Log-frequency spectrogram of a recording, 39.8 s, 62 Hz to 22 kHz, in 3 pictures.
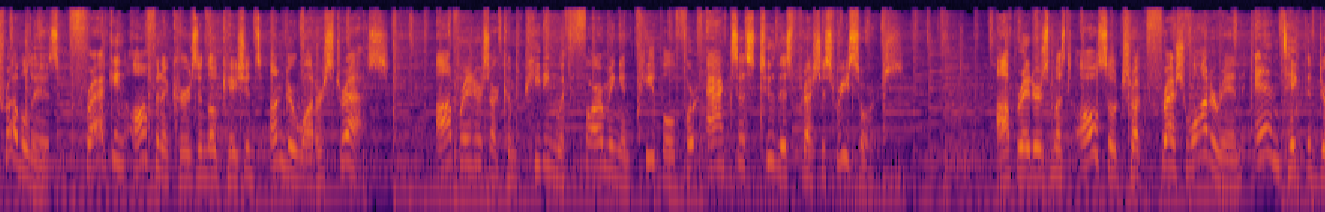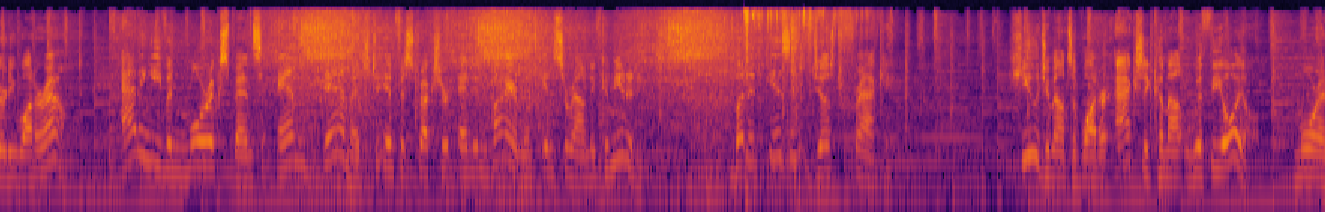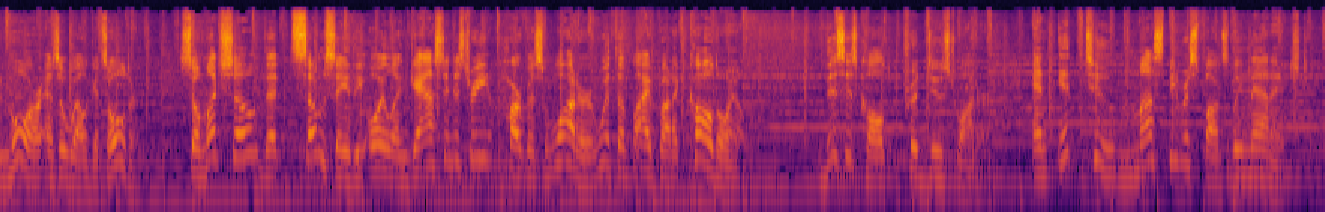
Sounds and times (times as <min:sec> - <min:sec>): Speech: 0:00.0 - 0:09.0, 0:10.0 - 0:19.7, 0:20.6 - 0:22.2, 0:23.4 - 0:34.0, 0:34.7 - 0:39.6
Music: 0:00.0 - 0:39.7.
